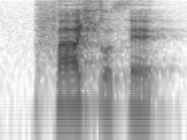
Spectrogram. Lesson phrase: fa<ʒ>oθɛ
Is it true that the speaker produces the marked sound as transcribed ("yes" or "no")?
no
